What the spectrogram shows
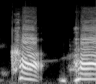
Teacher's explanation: ఒత్తక్షరాలు పలికినప్పుడు ఖ భ అన్నప్పుడు నోట్లోనుంచి గాలి మన చేతికి తగులుతుంది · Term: మహాప్రాణాలు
